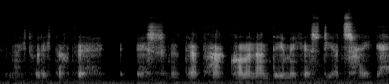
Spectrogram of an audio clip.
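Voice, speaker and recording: An actor in a German radio drama playing a calculating, self-justifying false friend, speaking in a measured, deliberate way. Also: male voice, very deep voice, monotone, gravelly, sharp tone, slightly rough, in a whisper, full character voice. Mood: confessional, hushed.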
